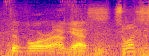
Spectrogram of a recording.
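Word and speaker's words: D'Vorah: What does a swarm queen allow Devorah to do? How'd you pronounce her name? Devorah, is that right? Devorah, okay.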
